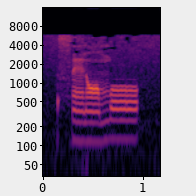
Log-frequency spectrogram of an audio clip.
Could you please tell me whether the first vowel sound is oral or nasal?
nasal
